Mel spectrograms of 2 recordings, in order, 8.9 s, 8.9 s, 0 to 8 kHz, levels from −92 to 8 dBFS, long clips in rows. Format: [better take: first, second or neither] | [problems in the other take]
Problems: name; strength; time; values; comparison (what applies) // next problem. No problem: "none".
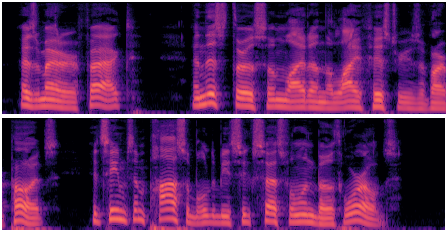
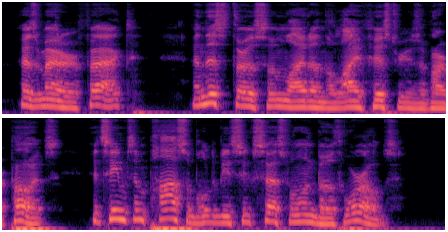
first | room echo; dies away in 0.2 s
